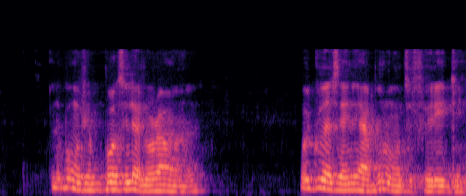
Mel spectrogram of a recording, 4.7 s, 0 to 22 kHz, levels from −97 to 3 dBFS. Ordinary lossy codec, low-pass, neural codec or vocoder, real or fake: none; none; codec, 16 kHz, 4.8 kbps, FACodec; fake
